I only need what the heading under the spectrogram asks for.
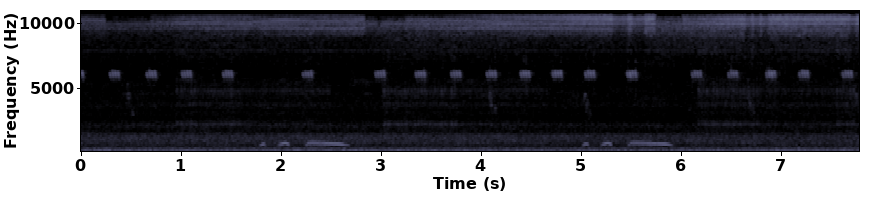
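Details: Spotted dove at a ground decoy trap set to bring a wild dove down to fight: two coo phrases, paired short notes then a sliding downward coo, over regular insect pulses and constant low noise.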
